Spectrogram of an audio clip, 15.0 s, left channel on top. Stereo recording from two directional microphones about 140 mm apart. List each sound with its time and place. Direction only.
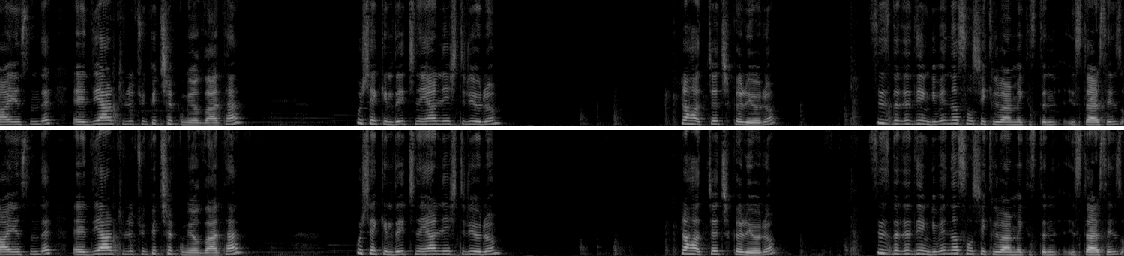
0.0 s a woman's voice: 15° left (ahead or behind)
4.7 s a woman's voice: 10° left (ahead or behind)
8.8 s speech: 10° left (ahead or behind)
11.3 s a sound: centre (ahead or behind)
11.9 s a woman's voice: centre (ahead or behind)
